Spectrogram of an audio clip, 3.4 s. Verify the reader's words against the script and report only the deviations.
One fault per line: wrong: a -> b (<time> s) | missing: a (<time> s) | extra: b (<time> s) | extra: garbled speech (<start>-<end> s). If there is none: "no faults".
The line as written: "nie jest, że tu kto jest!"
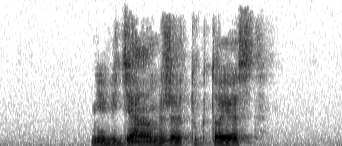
wrong: jest -> widziałam (1.1 s)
